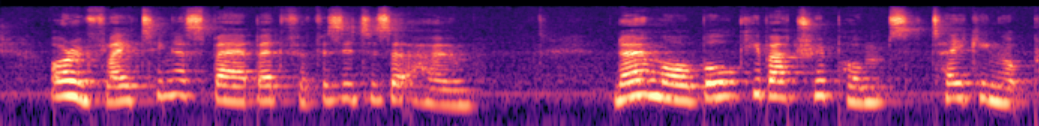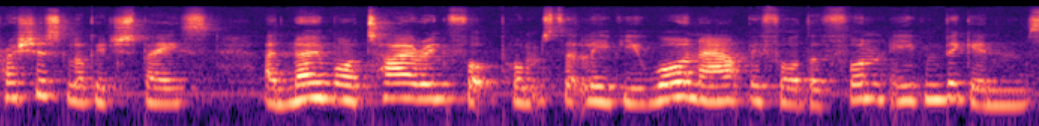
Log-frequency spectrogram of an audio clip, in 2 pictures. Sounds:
Speech

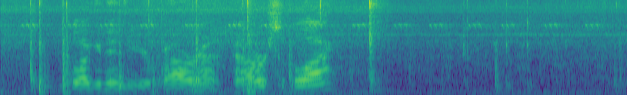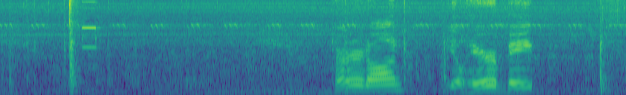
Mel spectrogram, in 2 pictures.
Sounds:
Speech

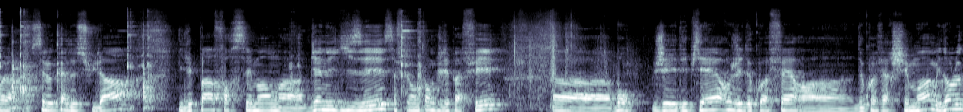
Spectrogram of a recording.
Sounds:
sharpen knife

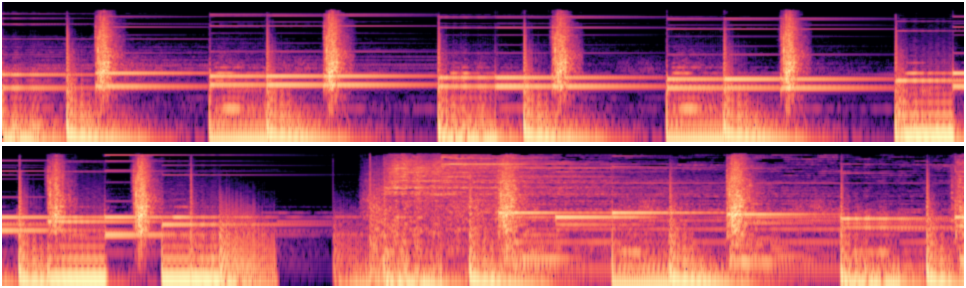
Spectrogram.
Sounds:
Music

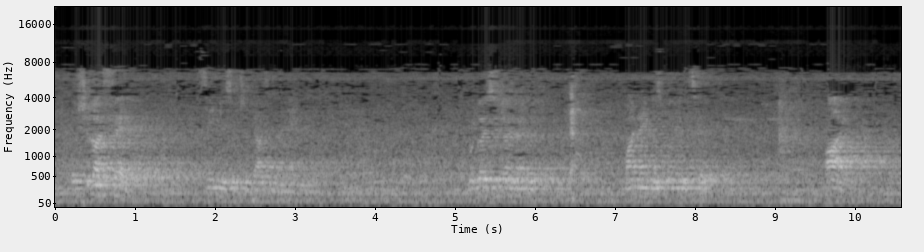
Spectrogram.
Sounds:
Speech, man speaking, Narration

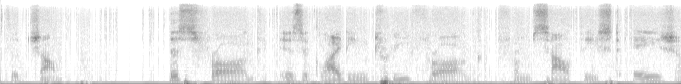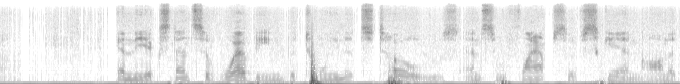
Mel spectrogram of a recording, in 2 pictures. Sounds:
Speech

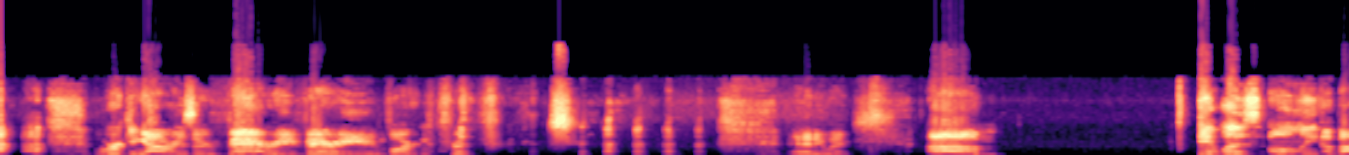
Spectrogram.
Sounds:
Speech

